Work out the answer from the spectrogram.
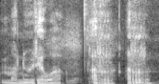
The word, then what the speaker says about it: Manurewa: So Manurewa, ta-da. So ma, nu, re, wa. So all of your vowels in that are all short.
